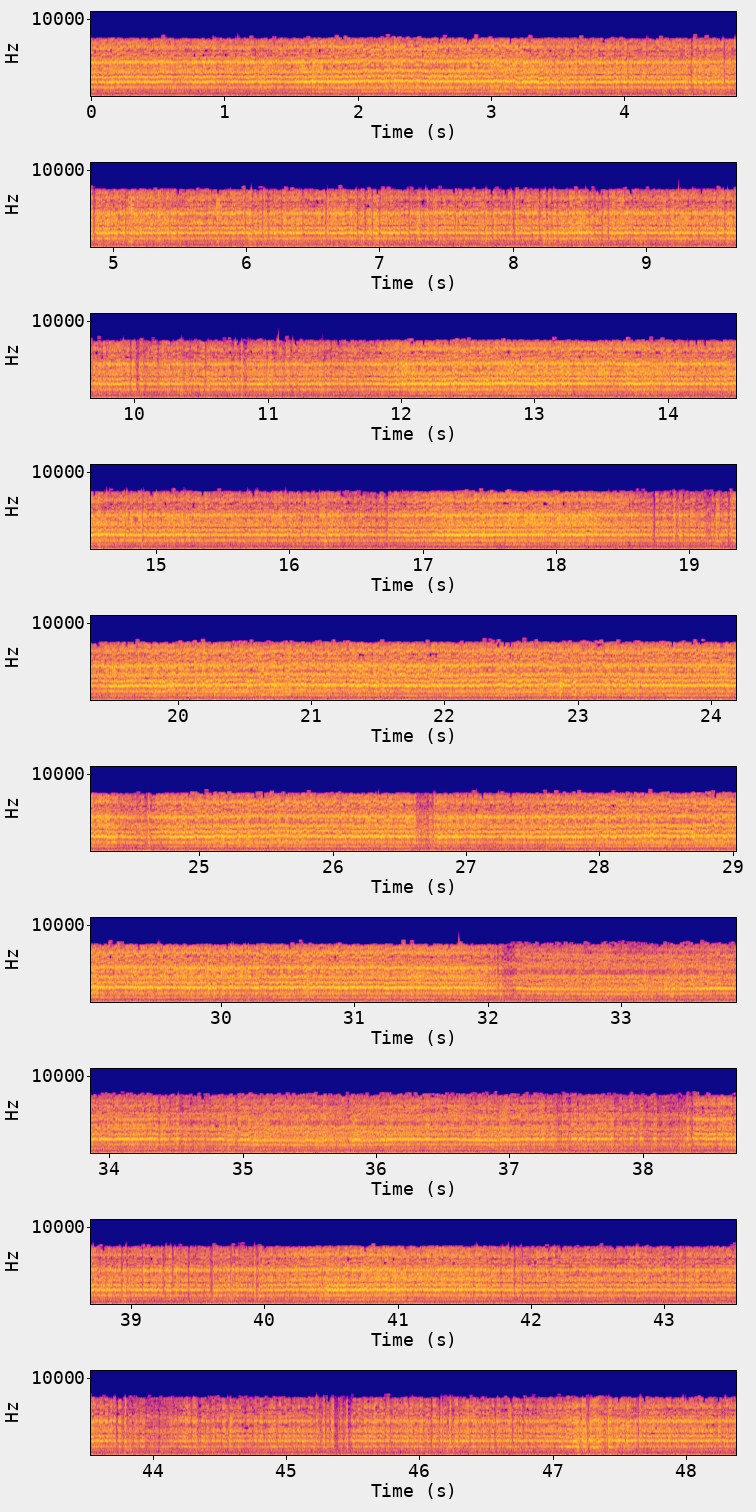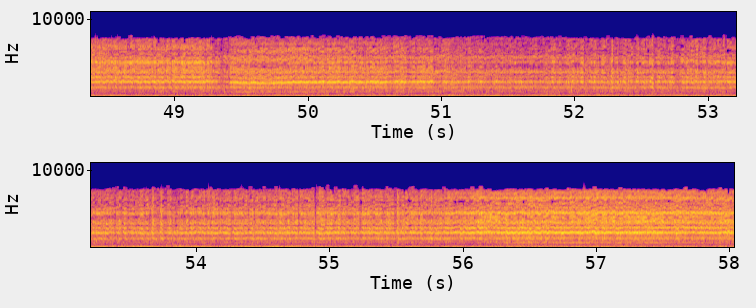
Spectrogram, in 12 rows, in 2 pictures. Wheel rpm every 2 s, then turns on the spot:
160, 160, 170, 170, 170, 160, 170, 170, 160, 170, 160, 160, 160, 160, 160, 160, 160, 170, 170, 170, 160, 160, 160, 170, 170, 160, 170, 170, 170.
none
